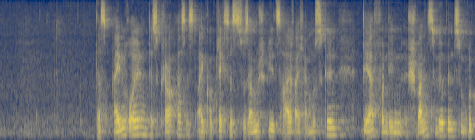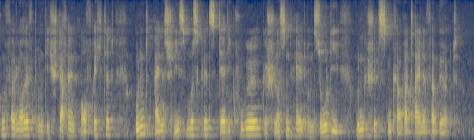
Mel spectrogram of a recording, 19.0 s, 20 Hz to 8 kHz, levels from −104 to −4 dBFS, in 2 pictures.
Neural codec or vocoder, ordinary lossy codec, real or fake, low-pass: codec, 16 kHz, 8 kbps, FreqCodec, smaller model; none; fake; none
